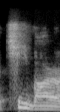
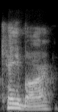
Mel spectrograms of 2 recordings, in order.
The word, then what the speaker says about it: Chebar: captives by the river of either Chebar or Kebar, depending on whether or not you use the hard K, that the Shamayims were opened and I saw visions of Elohim.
